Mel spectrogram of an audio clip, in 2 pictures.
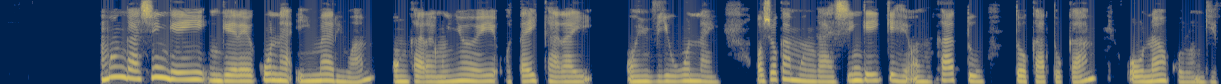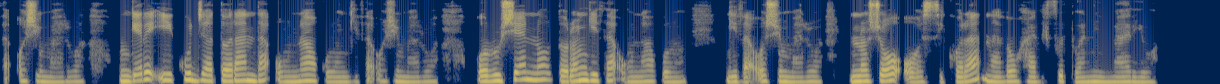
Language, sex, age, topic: Oshiwambo, female, 25-35, finance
